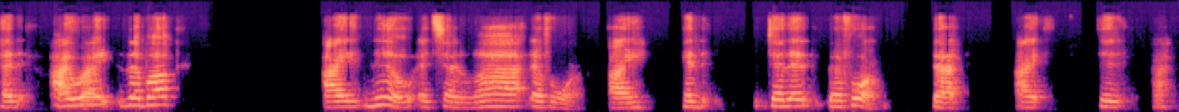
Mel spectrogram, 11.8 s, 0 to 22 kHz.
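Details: Chronic post-stroke aphasia in a woman about 10 years after a stroke that initially left her hemiplegic and unable to speak.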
